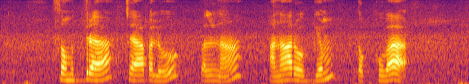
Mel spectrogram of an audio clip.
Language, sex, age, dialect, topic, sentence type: Telugu, female, 41-45, Utterandhra, agriculture, statement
